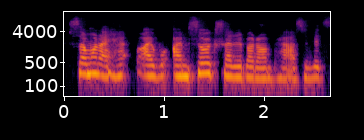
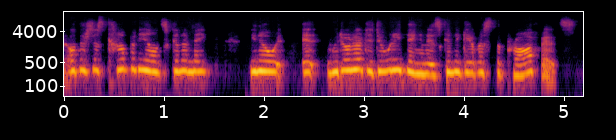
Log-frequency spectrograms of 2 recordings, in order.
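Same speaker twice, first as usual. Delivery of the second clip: imitating excited friend; 5 semitones higher, 4 dB louder, faster than usual. Friend retold gushing about company.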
